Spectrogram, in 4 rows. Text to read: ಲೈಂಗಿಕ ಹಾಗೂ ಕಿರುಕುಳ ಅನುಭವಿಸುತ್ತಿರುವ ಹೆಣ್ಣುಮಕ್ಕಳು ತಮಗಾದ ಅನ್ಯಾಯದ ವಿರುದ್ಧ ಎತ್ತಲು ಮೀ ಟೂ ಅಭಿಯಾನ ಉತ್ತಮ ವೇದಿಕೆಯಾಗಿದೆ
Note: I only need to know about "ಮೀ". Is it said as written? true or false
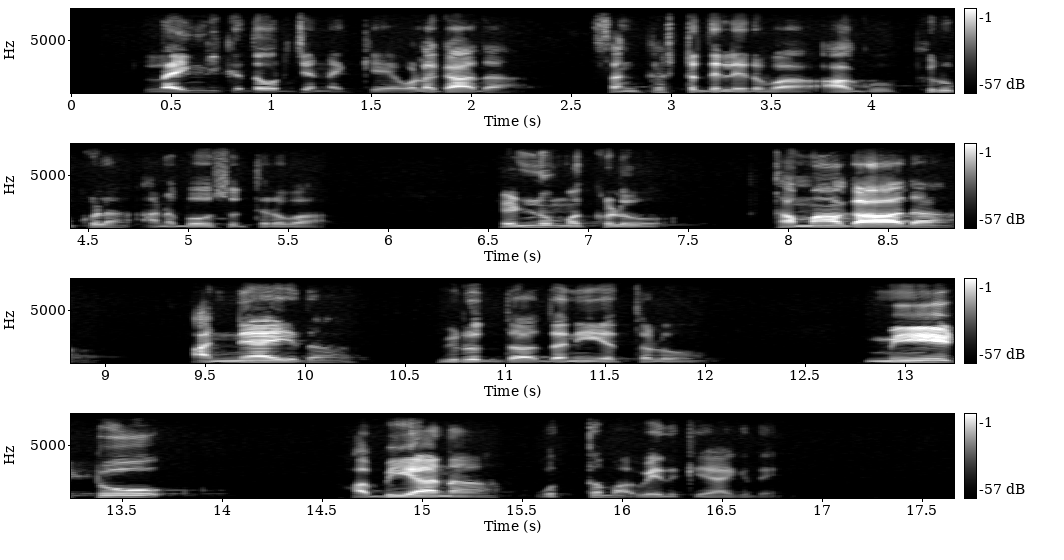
true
